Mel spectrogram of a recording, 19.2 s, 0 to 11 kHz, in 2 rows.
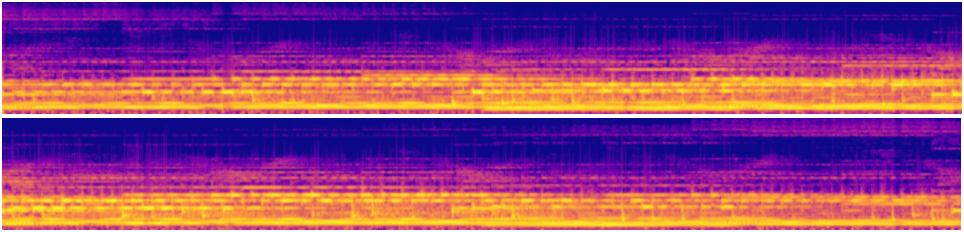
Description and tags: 100 bpm loopable pad of 8 bars.
Chords: Am Am F G Am Am F G.
100-bpm, loop, pad, melancholic, Am, minor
